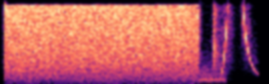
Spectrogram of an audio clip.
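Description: TV static sound effect: a steady hiss for about a second and a half, ending in a short rising tone and a quick falling whine before it cuts off.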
